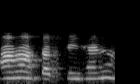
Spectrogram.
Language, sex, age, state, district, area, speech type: Hindi, female, 30-45, Uttar Pradesh, Ghazipur, rural, conversation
